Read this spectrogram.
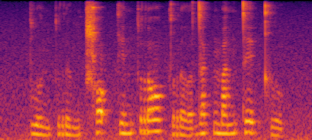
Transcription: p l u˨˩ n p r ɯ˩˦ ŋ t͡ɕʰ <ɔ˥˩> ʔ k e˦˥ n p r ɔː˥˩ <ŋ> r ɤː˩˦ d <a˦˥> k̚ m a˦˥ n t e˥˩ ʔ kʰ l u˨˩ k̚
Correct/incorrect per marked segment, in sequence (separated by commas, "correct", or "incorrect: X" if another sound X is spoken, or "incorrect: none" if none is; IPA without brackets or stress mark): correct, incorrect: k, correct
